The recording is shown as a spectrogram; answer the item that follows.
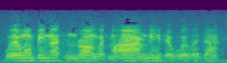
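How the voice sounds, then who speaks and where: An American actor playing a boastful, pleading wounded gunfighter in a radio western, with a rustic drawl and rough grammar. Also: male voice, medium pitch, fairly even intonation, quick pace, bright, forceful tone, low-quality recording. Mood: anxious, pleading. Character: whining, boastful wounded gunfighter of the Old West. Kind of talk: 1950s radio western acting. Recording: old-time radio recording.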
